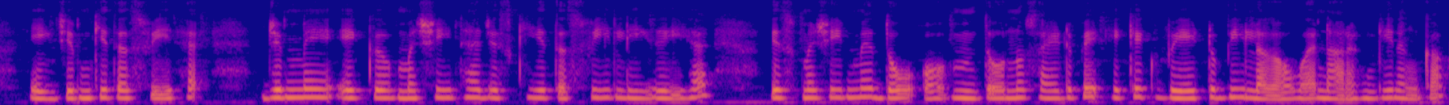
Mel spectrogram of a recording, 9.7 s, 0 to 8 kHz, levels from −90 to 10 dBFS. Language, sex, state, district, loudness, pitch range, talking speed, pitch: Hindi, female, Uttar Pradesh, Etah, -32 LUFS, 210-230 Hz, 205 wpm, 220 Hz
